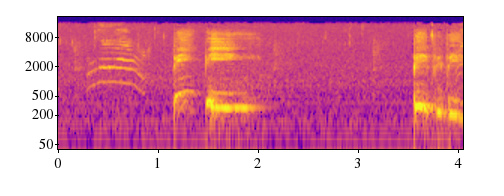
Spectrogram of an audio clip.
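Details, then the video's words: Kitten gives a short high meow that arches up and falls, followed by a person cooing baby talk close by indoors. "Baby Kitten and his funny meows"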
